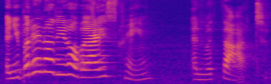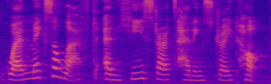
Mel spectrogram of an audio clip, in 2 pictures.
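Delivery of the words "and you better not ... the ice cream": louder, higher sibling warning; lightly acted bossy sister voice. Sister warns brother off the ice cream, mock bossy.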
